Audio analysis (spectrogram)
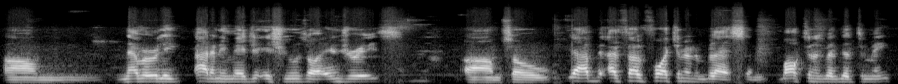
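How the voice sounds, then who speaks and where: A man in his fifties from the Bahamas, a retired boxer calmly telling his story in an interview at a boxing gym. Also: mid-range voice, normal speed, low-quality recording. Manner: relaxed, steady storytelling with frequent "uh". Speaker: retired pro boxer, guest. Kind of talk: casual interview.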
